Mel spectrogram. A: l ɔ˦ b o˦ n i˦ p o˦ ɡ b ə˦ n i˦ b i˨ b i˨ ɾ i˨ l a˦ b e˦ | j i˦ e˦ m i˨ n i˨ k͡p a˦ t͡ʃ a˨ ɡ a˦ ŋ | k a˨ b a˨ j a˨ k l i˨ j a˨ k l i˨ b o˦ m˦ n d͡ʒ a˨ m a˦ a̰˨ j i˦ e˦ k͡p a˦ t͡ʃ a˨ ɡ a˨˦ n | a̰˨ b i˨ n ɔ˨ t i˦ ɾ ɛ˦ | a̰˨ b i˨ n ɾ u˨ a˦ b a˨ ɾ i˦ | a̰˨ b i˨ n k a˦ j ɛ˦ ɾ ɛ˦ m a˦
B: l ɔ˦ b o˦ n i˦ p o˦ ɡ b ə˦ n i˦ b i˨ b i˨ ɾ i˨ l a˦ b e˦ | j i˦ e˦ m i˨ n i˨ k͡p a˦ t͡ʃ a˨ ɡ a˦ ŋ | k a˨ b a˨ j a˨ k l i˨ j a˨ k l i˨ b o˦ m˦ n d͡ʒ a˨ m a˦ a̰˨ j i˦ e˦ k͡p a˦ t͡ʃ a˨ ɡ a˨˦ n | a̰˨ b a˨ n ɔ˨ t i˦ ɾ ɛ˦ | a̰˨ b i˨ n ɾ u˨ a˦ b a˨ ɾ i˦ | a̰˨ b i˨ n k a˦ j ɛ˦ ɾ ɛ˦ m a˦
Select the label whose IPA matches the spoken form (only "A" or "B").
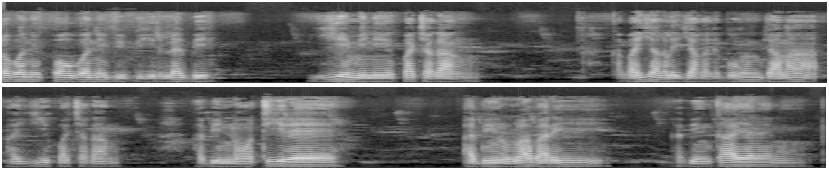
A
